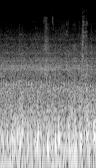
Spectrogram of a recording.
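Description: Steady rumbling interior noise of a moving train, a continuous low drone with faint rhythmic clatter underneath, fairly quiet and unchanging throughout, with no voices.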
